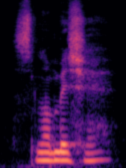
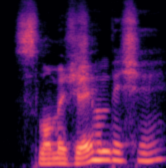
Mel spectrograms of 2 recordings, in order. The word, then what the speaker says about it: Schlumberger: Schlumberger. Schlumberger? Schlumberger. Is that how In you French, pronounce this?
